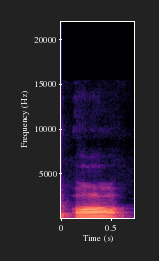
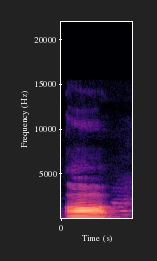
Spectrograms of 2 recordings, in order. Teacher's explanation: जो अ की अपेक्षा आ में ज्यादा समय लगता है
